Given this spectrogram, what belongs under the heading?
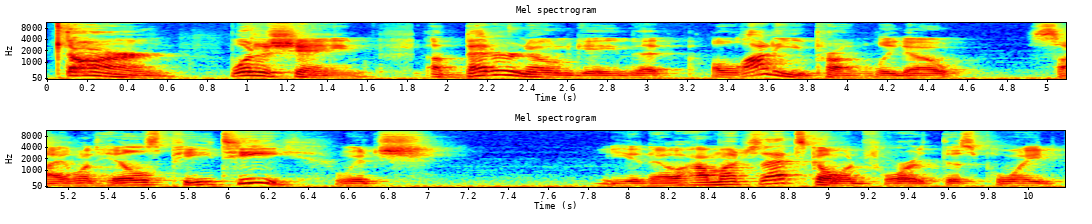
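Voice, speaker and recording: Munching almonds as he goes, a man chats casually in his gaming vlog, rambling, full of fillers and correcting himself. His voice is medium-pitched and sing-song, and he speaks a little slowly.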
